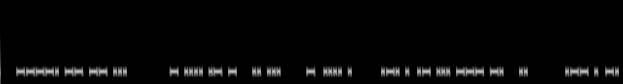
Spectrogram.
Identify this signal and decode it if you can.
Morse code, heard as a keyed tone, about 50 wpm, 610 Hz. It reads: 9MMS THAT IS THE REASON I WEN
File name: archived / CRSnet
